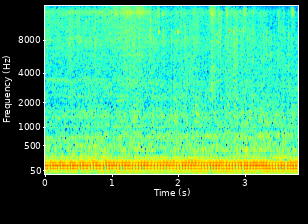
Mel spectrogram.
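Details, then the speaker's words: 1967 VW Beetle, first start after the engine was reinstalled and the oil changed: a low, loping idle with an uneven, intermittently stumbling beat, and the engine then dies. Misfire suspected; plugs to be cleaned and re-gapped. Rough running, possible misfire. "Here we go. Kind of sounds like we might have a little bit of a misfire."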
